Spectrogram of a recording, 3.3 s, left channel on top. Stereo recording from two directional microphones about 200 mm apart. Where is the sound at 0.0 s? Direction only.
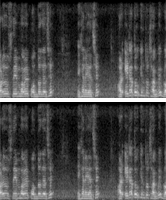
20° right (ahead or behind).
